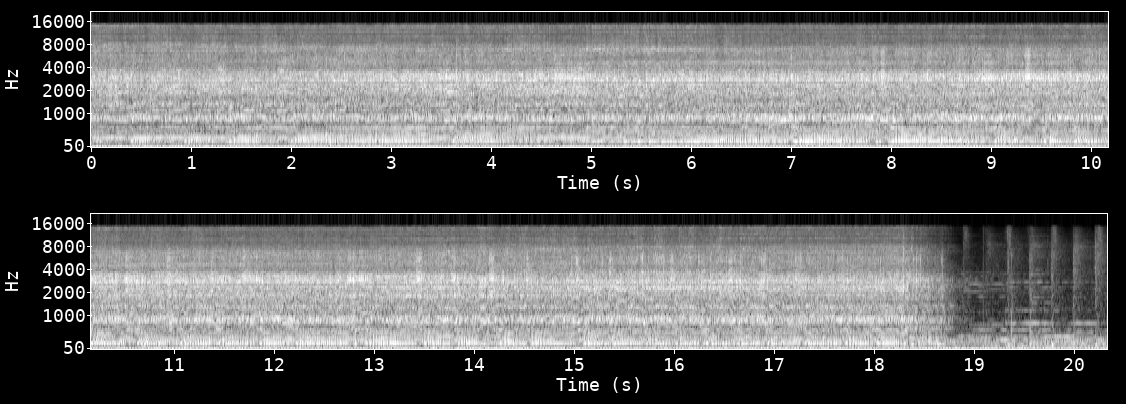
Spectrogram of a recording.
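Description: Electric mixer grinder (mixie) running steadily at full speed, grinding roasted moong dal to a fine powder in its steel jar. It shuts off near the end and winds down.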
